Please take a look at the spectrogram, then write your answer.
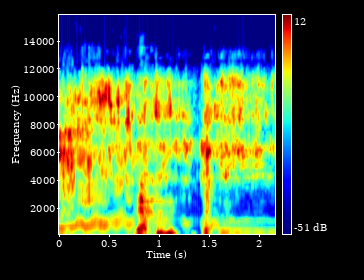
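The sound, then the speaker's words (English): A person blows a wet, buzzing raspberry with their lips, imitating a movie's poor Foley sound effect of a door opening, with a sputtering pitch that wavers and rises in a couple of bursts over about two seconds. “Yeah, it's like, I swear to God, it was somebody blowing a fucking raspberry.”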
